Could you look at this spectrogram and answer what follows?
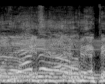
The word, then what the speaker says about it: Navalny: Navalny, baby.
